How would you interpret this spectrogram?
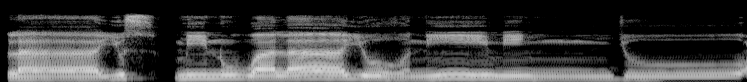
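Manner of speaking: slow loud chant with faint hummed end; slow tajwid chant; Quran recitation. Shown as a demonstration. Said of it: "Contohnya seperti ini".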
